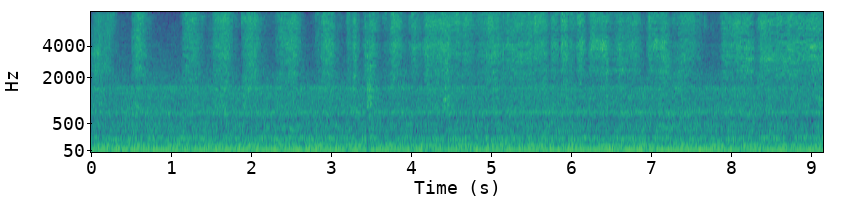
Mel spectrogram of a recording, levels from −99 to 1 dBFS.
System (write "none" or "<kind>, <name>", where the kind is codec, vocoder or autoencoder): vocoder, Vocos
